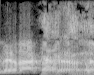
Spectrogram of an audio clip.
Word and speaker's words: Racale: Ho detto bene Racale o Racale? – Racale.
